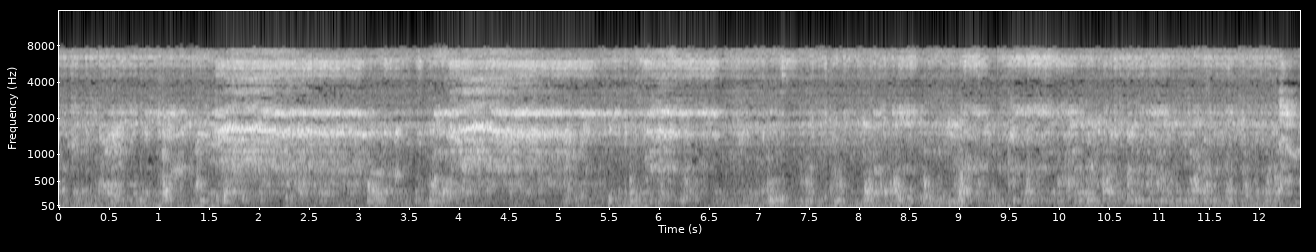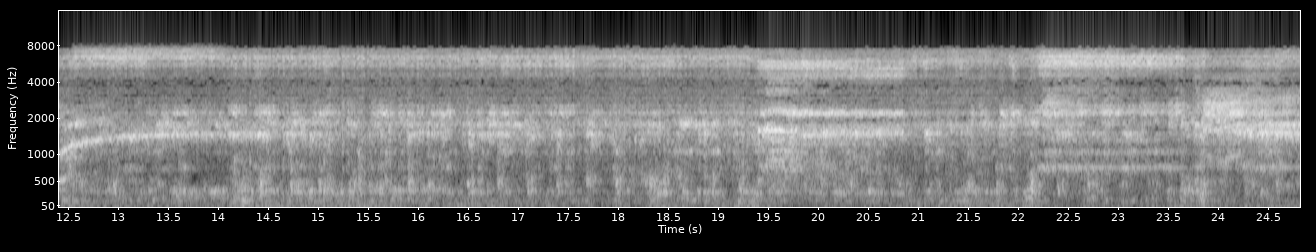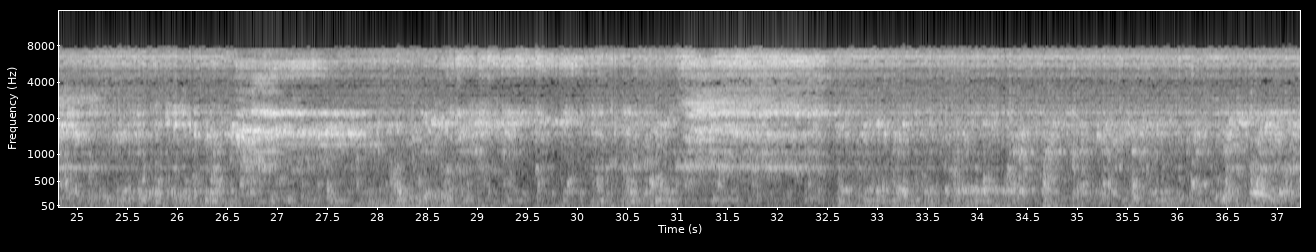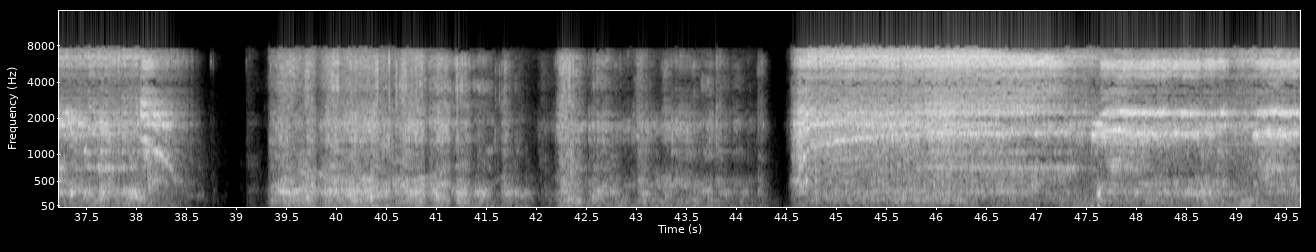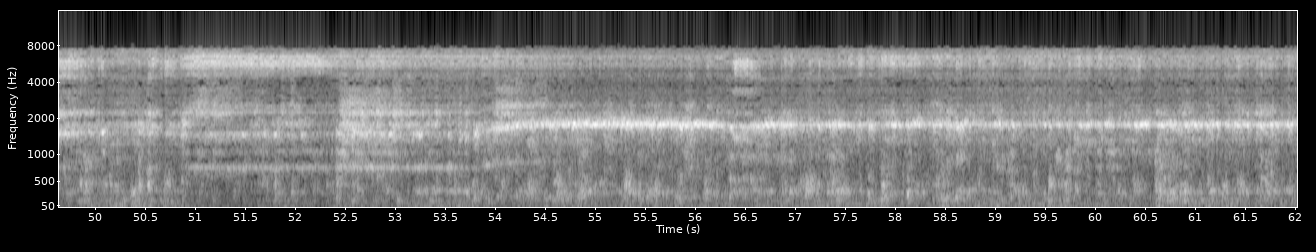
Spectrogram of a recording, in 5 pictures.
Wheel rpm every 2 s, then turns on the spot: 200, 200, 200, 200, 200, 200, 180, 200, 200, 200, 200, 200, 200, 200, 200, 200, 200, 200, 190, 30, 20, 20, 110, 200, 200, 200, 200, 230, 230, 230, 230.
40-44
